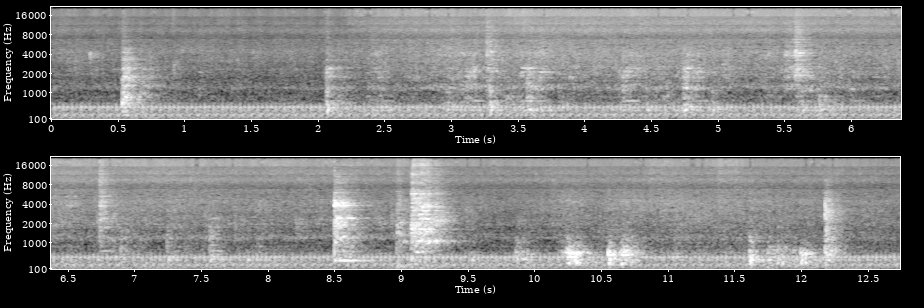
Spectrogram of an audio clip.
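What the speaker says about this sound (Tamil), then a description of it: "இப்போ வந்து வெங்காயம் தக்காளி போட்டுக்கலாங்க" Onions and tomatoes fry and sizzle in a hot pan while being stirred, a steady close hiss broken by intermittent scraping clacks of the spoon, with a few louder stirring strokes late on.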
